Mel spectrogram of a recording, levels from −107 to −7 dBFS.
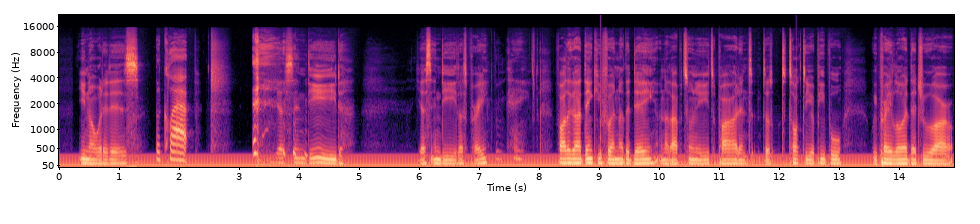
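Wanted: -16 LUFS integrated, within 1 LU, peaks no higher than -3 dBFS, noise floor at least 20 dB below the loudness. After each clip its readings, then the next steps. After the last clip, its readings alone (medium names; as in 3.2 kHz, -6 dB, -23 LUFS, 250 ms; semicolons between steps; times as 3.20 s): dropouts 2; longest dropout 2.5 ms; hum 60 Hz; highest harmonic 300 Hz; hum level -30 dBFS; loudness -22.0 LUFS; peak level -4.5 dBFS; loudness target -16.0 LUFS
-> interpolate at 9.02/12.28 s, 2.5 ms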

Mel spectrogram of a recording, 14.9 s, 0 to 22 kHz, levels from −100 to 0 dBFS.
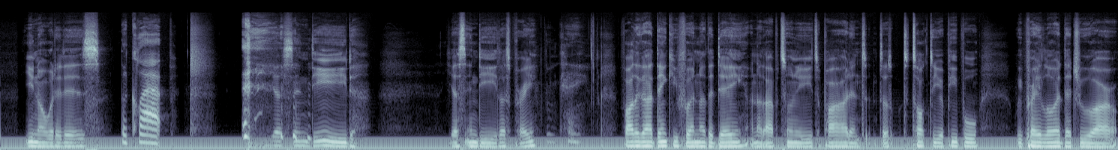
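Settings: dropouts 0; hum 60 Hz; highest harmonic 300 Hz; hum level -30 dBFS
-> hum notches 60/120/180/240/300 Hz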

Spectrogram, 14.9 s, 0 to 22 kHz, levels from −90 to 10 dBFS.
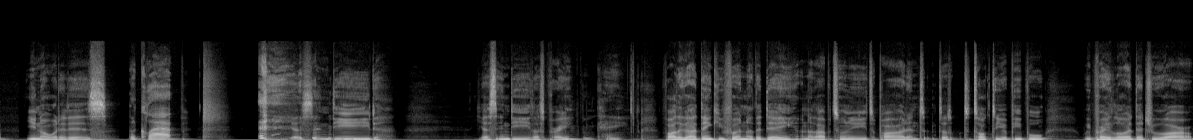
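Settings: hum not found; loudness -22.5 LUFS; peak level -5.5 dBFS; loudness target -16.0 LUFS
-> trim +6.5 dB; peak limiter -3 dBFS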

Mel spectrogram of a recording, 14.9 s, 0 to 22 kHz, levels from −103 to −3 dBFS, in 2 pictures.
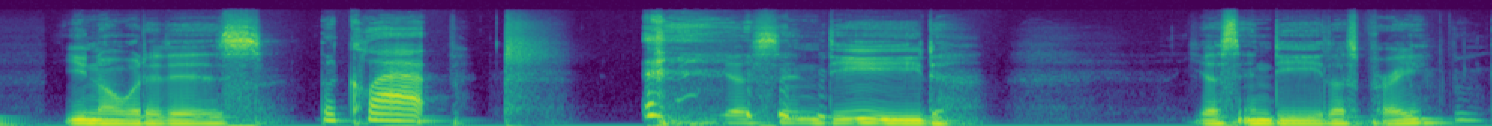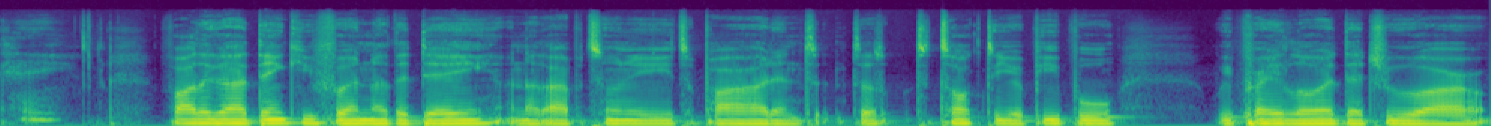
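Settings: loudness -16.5 LUFS; peak level -3.0 dBFS; noise floor -44 dBFS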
